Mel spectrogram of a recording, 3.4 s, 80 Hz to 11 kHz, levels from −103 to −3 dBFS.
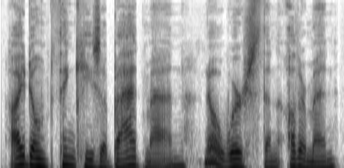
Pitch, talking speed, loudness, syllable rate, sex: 125 Hz, 190 wpm, -17 LUFS, 4.7 syllables/s, male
